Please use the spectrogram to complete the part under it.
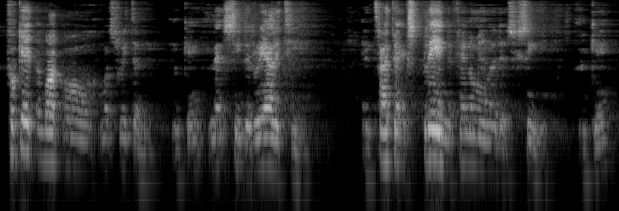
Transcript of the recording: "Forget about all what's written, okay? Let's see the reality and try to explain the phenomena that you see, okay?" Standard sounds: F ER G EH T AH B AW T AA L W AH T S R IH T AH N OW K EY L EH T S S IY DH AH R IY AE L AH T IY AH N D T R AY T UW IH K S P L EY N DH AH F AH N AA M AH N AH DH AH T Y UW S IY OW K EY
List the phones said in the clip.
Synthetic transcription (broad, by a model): F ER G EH T AH B AW T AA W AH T S W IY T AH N OW K EY L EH T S S IY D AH R IY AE L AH T IY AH N T R AY T UW IH K S P L EY N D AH F AH N AA M AH N AH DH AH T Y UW S IY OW K EY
